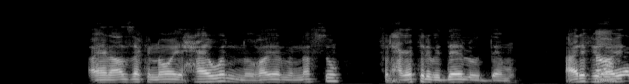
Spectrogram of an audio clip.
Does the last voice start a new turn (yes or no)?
no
